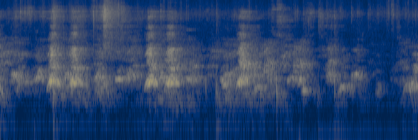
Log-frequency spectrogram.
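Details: Dogs barking and yelping in short, overlapping bursts of mid-pitched, harmonic calls, with louder peaks roughly every one to one and a half seconds and a steady murmur between them.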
